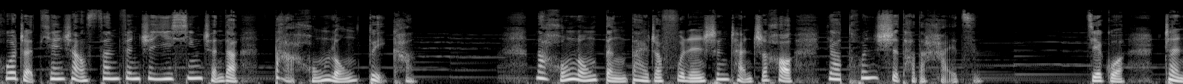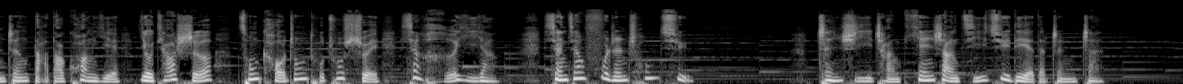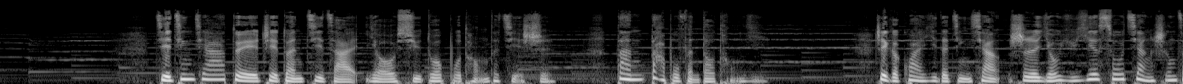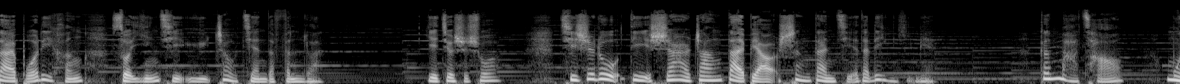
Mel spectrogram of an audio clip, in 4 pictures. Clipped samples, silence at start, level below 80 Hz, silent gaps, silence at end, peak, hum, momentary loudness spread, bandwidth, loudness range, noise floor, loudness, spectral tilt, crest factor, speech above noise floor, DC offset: under 0.1%; 0 s; -36 dBFS; none; 0 s; 0 dBFS; none; 11 LU; 14 kHz; 5 LU; -53 dBFS; -17 LUFS; -5.5 dB/octave; 18 dB; 36 dB; under 0.1%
